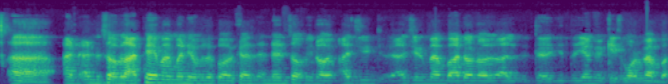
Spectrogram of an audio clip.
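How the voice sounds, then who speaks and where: A man's fairly high voice, very fast and with hardly any pauses, fairly even in intonation but with big swings in loudness, over noticeable background noise. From northern England, Bolton. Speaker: charity cyclist. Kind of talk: casual podcast interview. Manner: halting, many fillers and repeats.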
